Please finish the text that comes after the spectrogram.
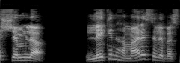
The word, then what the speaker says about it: शिमला: हिंदुस्तान का ये जो शहर है इसका नाम है शिमला. हिंदुस्तान का जो शहर है इसका नाम क्या है? शिमला. उसका प्रोनाउंसिएशन क्या है? शिमला.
